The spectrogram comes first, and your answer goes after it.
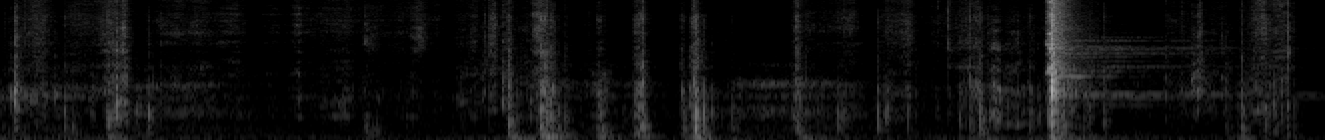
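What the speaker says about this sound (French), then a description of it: "c'est une perforatrice de coin" A corner punch cuts through cardboard in a few sharp, close clicks and crunches, with one loud snap near the end and quiet handling noises between.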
